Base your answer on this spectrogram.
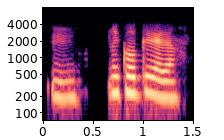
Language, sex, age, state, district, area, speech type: Telugu, female, 18-30, Andhra Pradesh, Visakhapatnam, urban, conversation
